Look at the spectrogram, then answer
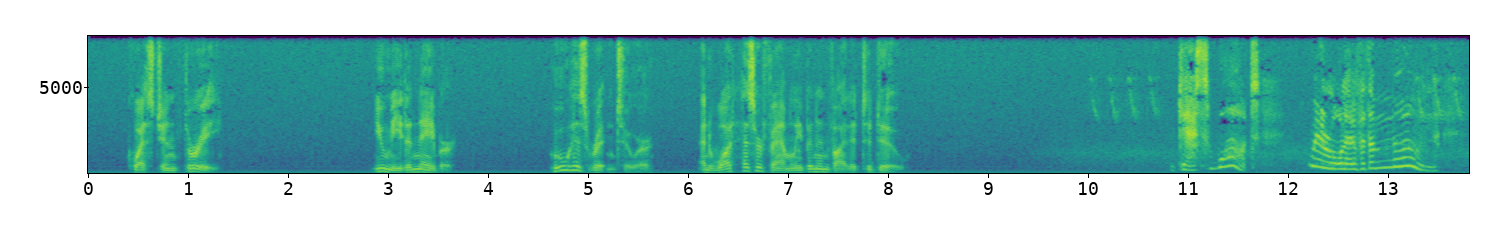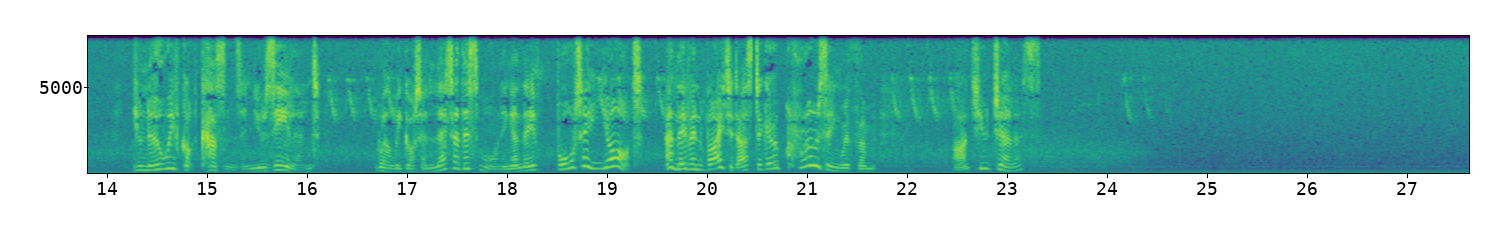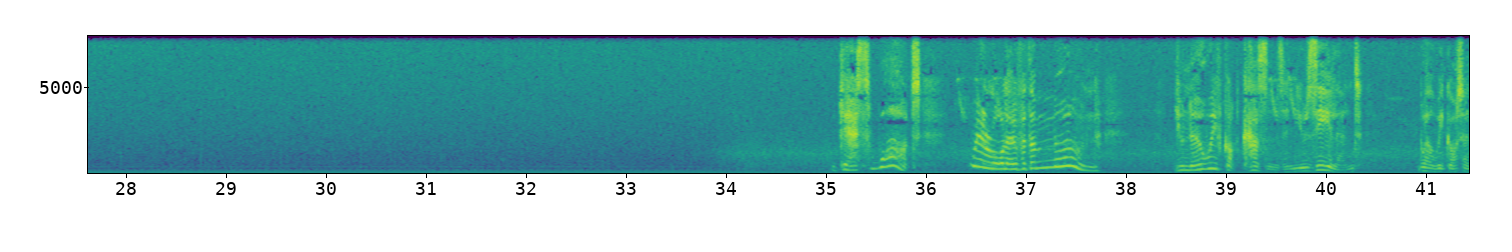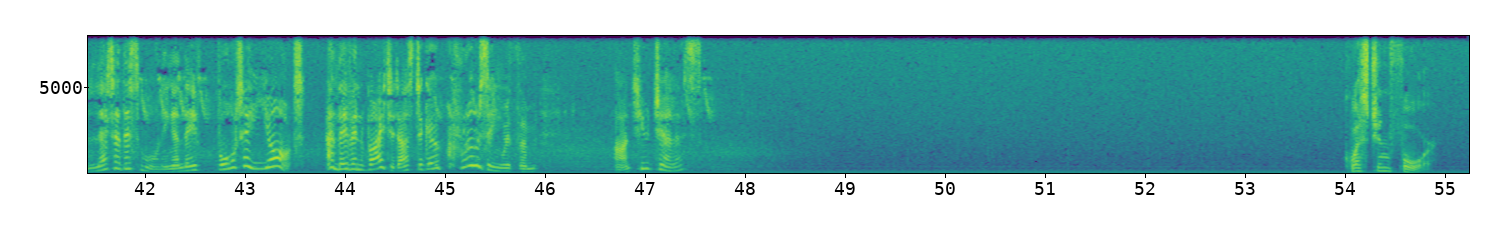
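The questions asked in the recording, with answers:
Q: Who has written to her? And what has her family been invited to do?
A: Her cousins in New Zealand; to go cruising on their yacht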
